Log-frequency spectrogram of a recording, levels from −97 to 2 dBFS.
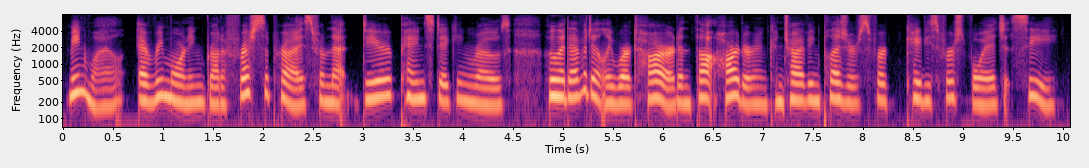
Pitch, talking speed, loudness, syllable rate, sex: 215 Hz, 175 wpm, -19 LUFS, 5.3 syllables/s, female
